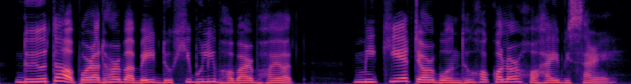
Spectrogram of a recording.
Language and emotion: Assamese, neutral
